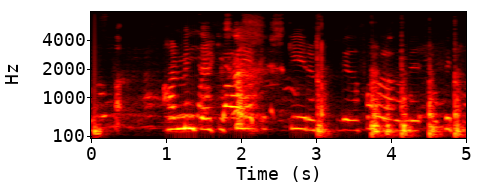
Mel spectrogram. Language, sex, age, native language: Icelandic, male, 11, Icelandic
